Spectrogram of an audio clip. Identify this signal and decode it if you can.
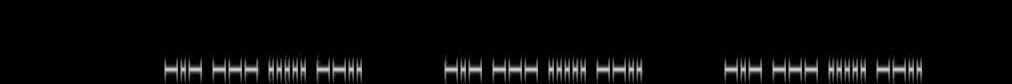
Morse code, heard as a keyed tone, about 31 wpm, 700 Hz. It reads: KO5Z KO5Z KO5Z
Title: USA Call Signs - 4 Characters - Repeated 3x - 30wpm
